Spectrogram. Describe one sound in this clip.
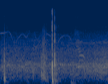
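A cricket bat cracks against a ball.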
